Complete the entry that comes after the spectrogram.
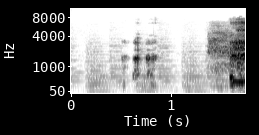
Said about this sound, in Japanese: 咳止まらないんだったらあの無理しないで大丈夫ですよ。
